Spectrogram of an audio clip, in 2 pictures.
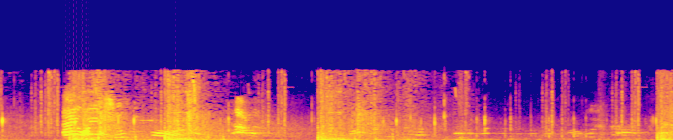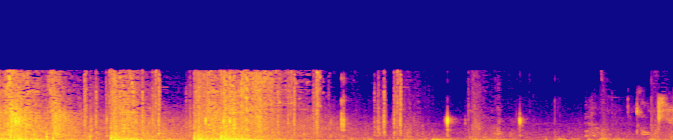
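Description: Several loud, broadband gunshot bursts ring out in clusters across the stretch, some sharp and shattering. Quieter gaps fall between them, and muffled voices talk faintly in between.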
